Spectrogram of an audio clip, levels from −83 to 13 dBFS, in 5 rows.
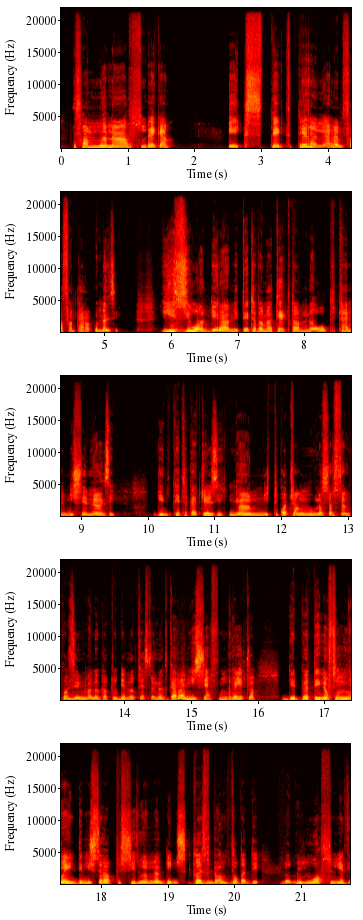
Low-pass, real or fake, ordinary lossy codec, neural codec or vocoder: none; fake; none; codec, 44.1 kHz, 1.7 kbps, Pupu-Codec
